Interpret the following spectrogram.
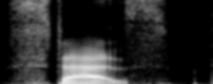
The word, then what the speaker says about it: STAS: an acronym meaning sexual terms actions and sounds pronounced stars usually used as replacement for that's what she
